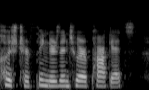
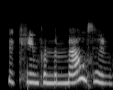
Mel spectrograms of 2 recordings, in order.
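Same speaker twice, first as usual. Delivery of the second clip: higher, slightly louder anxious cry; frightened cry; 8 semitones higher, 4 dB louder than usual. Acted. Mitzi frightened by the moan, crying out mildly. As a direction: cry out a little scared. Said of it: "cried Mitzi".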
